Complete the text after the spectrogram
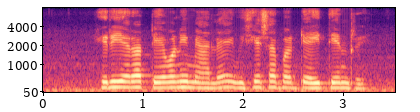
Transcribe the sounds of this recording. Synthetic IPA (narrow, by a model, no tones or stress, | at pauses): hiɾijɐɾaʈeʋəɳimaleʋiɕeʃabəɖːiɐjt̪enɾi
